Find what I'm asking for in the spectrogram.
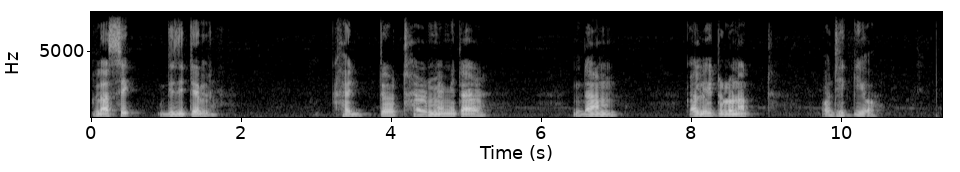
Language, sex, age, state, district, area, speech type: Assamese, male, 60+, Assam, Dhemaji, rural, read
